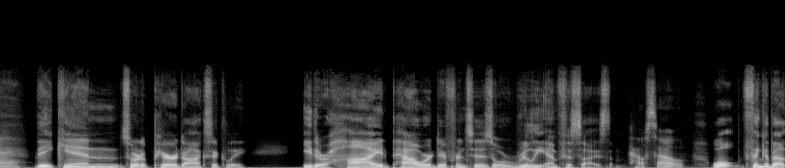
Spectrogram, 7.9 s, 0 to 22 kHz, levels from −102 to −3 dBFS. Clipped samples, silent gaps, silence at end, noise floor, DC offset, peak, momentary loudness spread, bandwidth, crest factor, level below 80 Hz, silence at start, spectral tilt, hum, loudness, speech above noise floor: under 0.1%; none; 0 s; -57 dBFS; under 0.1%; -12 dBFS; 14 LU; 13 kHz; 18 dB; -46 dBFS; 0 s; -6.5 dB/octave; none; -29 LUFS; 29 dB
